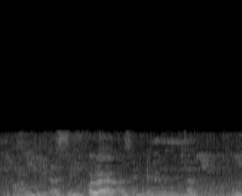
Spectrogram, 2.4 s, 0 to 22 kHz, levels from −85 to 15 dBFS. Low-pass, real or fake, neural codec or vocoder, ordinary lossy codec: 7.2 kHz; fake; codec, 16 kHz, 4 kbps, FunCodec, trained on LibriTTS, 50 frames a second; none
